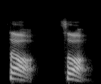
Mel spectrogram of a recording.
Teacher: یہ زبان کی نوک ہمارے اوپر کے 2 دانتوں میں لگے گی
